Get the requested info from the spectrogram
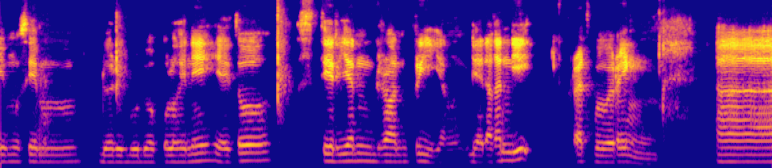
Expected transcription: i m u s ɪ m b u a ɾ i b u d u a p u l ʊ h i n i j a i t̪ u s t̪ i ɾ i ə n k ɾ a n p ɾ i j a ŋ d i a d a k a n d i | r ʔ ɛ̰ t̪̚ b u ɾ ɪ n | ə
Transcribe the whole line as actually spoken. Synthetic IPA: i m u s ɪ m d u a ɾ i b u d u a p u l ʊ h i n i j a i t̪ u s t̪ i ɾ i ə n ɡ ɾ a n p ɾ i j a ŋ d i a d a k a n d i | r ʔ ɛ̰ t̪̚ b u ɾ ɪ ŋ | ə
